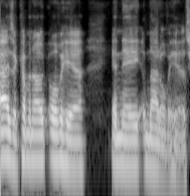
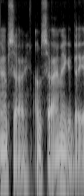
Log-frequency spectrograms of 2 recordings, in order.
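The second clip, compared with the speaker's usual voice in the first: much softer, half to himself; quiet apology; 6 semitones lower, 13 dB quieter, much faster than usual. Real, not acted. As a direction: mumble sorry while fixing the screen. Fumbling with screen, apologizing.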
